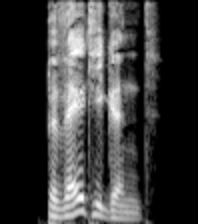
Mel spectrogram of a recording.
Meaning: present participle of bewältigen
- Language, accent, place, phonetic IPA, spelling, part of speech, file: German, Germany, Berlin, [bəˈvɛltɪɡn̩t], bewältigend, verb, De-bewältigend.ogg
